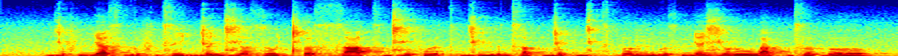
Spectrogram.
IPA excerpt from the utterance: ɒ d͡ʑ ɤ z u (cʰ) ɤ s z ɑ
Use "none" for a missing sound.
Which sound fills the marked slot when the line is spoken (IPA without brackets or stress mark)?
cʰ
